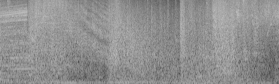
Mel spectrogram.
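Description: Cartoon battle sound effects: a loud energy blast and explosion rumbling, surging several times, over dramatic background music.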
